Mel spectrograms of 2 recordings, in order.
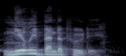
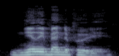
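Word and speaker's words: Neeli Bendapudi: Neely Bendapudi. – Neely Bendapudi.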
